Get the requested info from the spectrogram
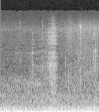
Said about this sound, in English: Get a little sip of coffee there. There we go. That's a lot better. That's a lot better.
